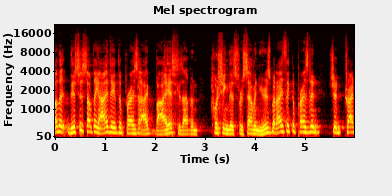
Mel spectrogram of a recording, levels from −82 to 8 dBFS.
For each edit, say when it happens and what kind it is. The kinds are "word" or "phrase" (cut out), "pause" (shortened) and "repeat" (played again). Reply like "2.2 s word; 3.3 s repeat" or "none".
none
